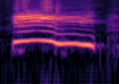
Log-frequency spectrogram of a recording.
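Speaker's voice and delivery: put-on very high excited baby squeal; tiny baby shriek of delight. A narrator's reading. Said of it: "Esther went".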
